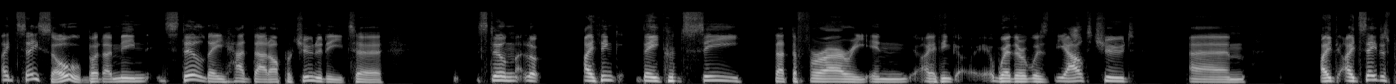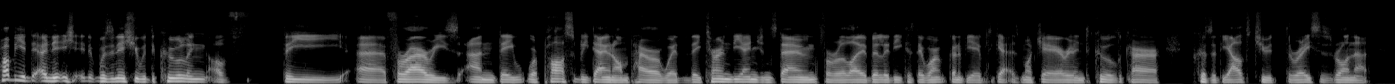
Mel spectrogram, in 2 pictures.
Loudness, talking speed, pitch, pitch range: -25 LUFS, 195 wpm, 120 Hz, 105-145 Hz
